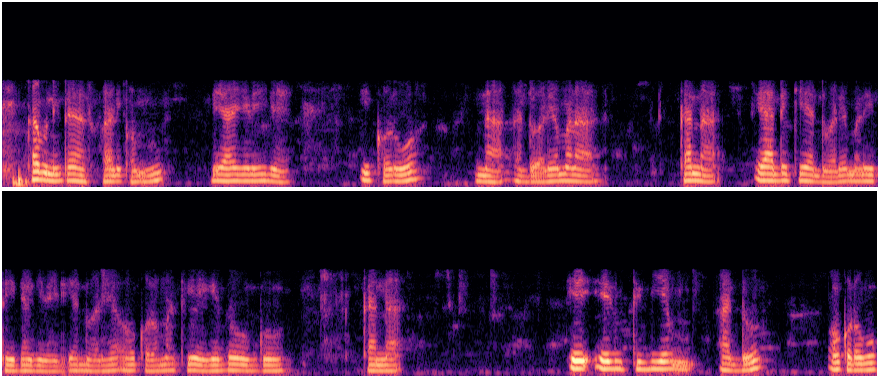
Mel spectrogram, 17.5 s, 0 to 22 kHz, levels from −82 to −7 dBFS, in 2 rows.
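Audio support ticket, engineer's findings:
GSM full-rate codec, whole clip: buzzy, gravelly roughness on all speech, plainly audible, with nothing above 4 kHz. This is pulse-driven vocal-tract modelling, consistent with 13 kbps full-rate GSM. It is rough rather than watery or swirly, unlike transform-codec artefacts.

Lost GSM frames at 9.36–9.43 s (60 ms, before "andũ arĩa okorwo") and at 11.60–11.65 s (40 ms): short metallic ring. The decoder repeats the last good frame, which fits three and two 20 ms frames. The sound is held and ringing, not a silent gap or click as in a plain dropout.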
